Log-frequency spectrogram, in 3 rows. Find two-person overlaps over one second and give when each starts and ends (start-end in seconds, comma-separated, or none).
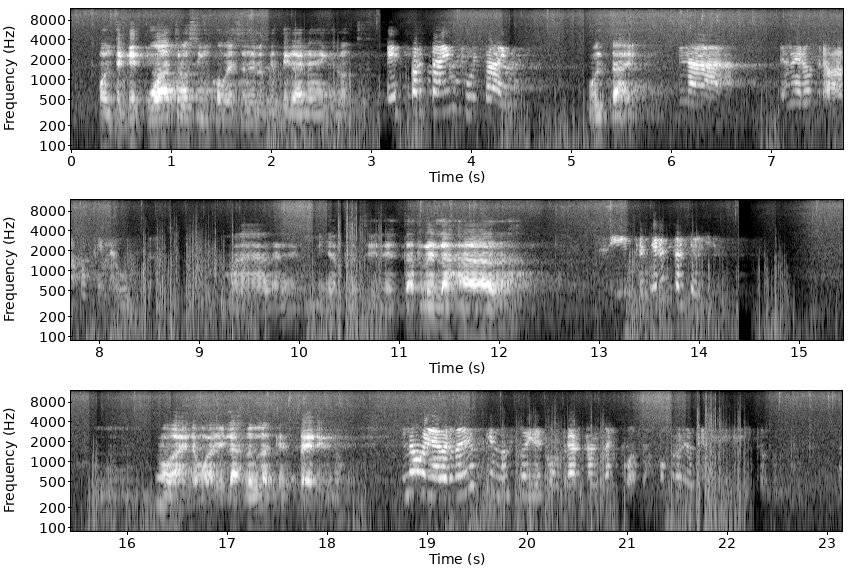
none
